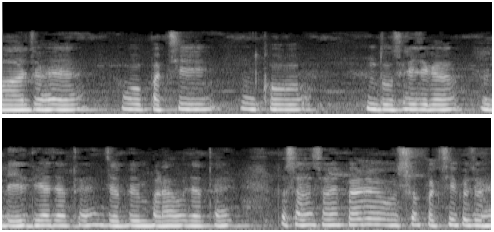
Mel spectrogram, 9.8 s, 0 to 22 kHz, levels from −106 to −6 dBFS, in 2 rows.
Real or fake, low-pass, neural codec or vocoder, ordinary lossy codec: fake; 7.2 kHz; vocoder, 44.1 kHz, 80 mel bands, Vocos; MP3, 32 kbps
